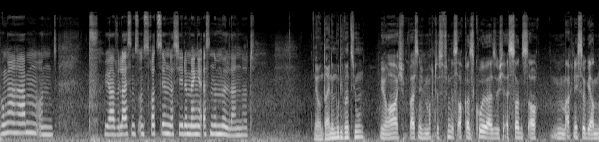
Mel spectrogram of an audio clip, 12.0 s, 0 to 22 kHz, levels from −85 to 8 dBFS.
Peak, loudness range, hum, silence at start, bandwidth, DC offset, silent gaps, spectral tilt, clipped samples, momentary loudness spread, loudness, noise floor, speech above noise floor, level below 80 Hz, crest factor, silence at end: 0 dBFS; 3 LU; none; 0 s; 15.5 kHz; under 0.1%; none; -5.5 dB/octave; under 0.1%; 15 LU; -13 LUFS; -36 dBFS; 24 dB; -34 dBFS; 14 dB; 0 s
